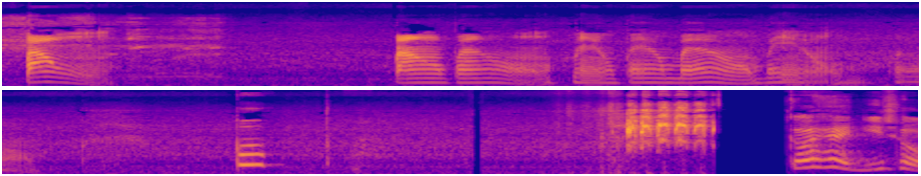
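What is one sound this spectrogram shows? A small parrot chirps and squawks up close.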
